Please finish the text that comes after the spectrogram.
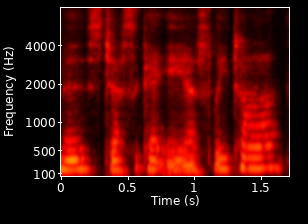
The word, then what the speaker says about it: Letaw: Letaw. Last name rhymes with seesaw.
